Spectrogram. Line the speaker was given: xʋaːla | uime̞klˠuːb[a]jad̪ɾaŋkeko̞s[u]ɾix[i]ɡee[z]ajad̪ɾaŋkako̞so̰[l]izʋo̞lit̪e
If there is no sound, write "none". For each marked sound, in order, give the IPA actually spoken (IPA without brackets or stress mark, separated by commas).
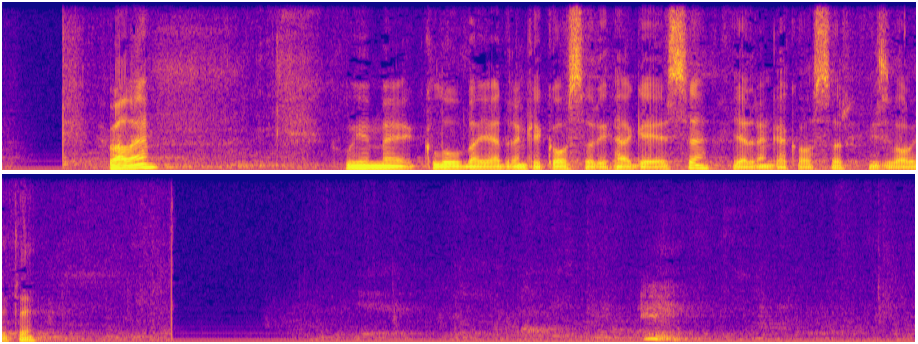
a, o, a, s, ɾ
